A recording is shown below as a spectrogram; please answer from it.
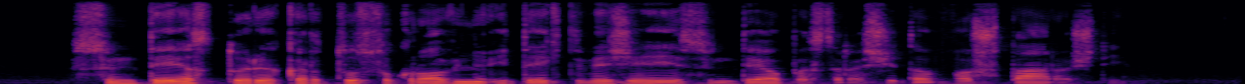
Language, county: Lithuanian, Vilnius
